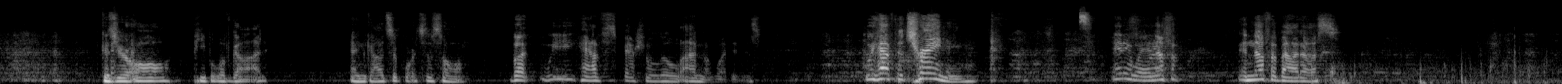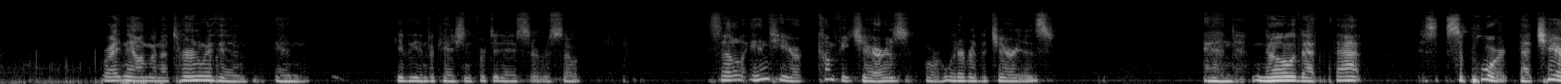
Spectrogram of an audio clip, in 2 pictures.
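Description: Short concealed packet loss at 7.59–7.63 s and 8.30–8.33 s: about 20 ms went missing and was extrapolated, leaving a brief smear that shows as a smoothed, repeated spectrogram patch.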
